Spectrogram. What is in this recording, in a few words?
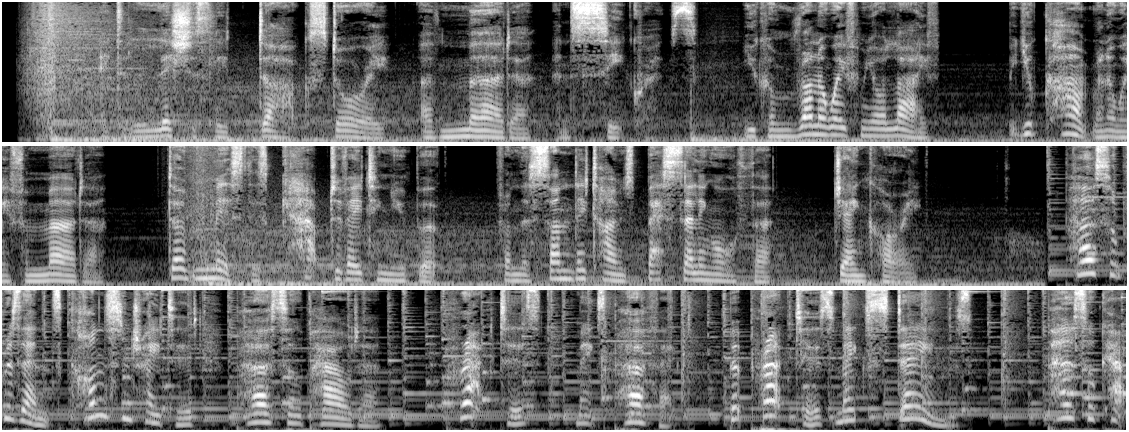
Commercial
